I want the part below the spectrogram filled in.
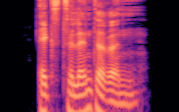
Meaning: inflection of exzellent: 1. strong genitive masculine/neuter singular comparative degree 2. weak/mixed genitive/dative all-gender singular comparative degree
- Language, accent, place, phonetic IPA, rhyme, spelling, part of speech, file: German, Germany, Berlin, [ɛkst͡sɛˈlɛntəʁən], -ɛntəʁən, exzellenteren, adjective, De-exzellenteren.ogg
